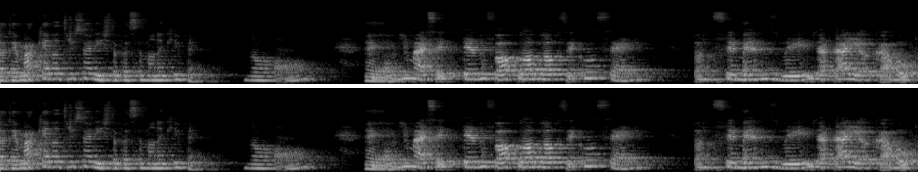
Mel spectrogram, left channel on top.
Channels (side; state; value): both; identical; correlation 1.00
